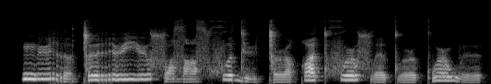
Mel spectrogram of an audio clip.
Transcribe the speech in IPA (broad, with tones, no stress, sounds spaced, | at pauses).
m y˥ r ə˩ ǀ ʏ˥ r y˥ j y˥ sʷ ə˩ zˤ ɛ˩ sˤ xʷ ə˥ d y˩ ǀ ə˞˩ qʷ ɛ˥ t xʷ ə˞˥ sʷ ɛ˩ tʷ ə˞˩ kʷʼ ə˞˥ w ʏ˩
